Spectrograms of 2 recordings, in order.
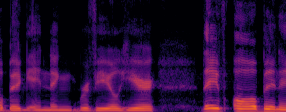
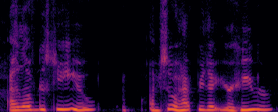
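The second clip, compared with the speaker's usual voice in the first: mock sad greeting; 10 semitones higher than usual. Mocking the actress greeting Cage, high mournful voice. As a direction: parody her sad happiness. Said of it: "your face says that you're very sad".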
